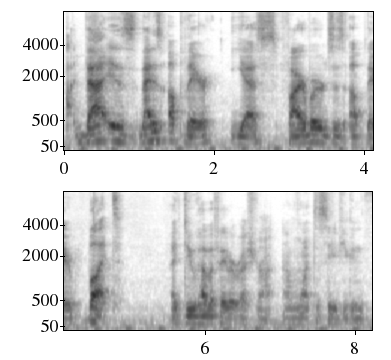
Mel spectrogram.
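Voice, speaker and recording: Deep-voiced rambling man. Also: normal speed, fairly bright tone. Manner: rambling, repeats words, many fillers. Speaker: podcast co-host. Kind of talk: casual couple's podcast chat.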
